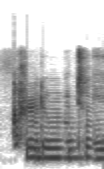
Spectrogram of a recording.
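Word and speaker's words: Credo Mutwa: I've heard you guys talk about the Credo Mutua book, and forgive me if I'm mispronouncing that. – Credo Mutua, yes.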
